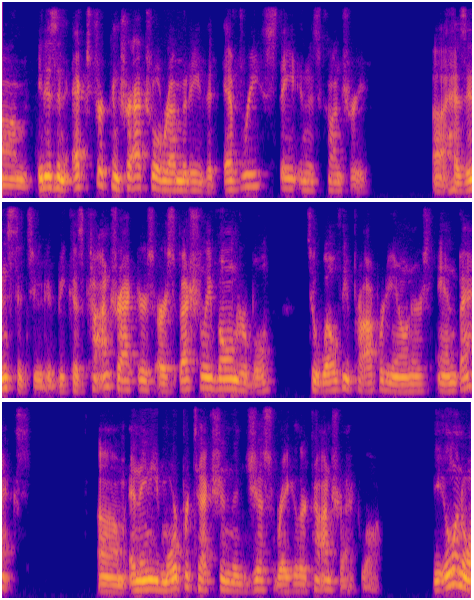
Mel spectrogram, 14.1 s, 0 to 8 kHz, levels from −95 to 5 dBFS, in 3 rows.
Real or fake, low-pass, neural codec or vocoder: real; 7.2 kHz; none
